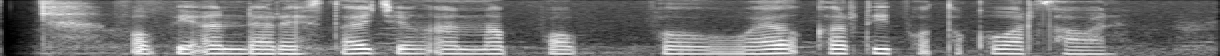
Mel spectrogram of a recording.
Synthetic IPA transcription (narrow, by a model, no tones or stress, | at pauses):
ʔɔ̰piʔandaɾɛst̪ad͡ʒɨŋʔa̰napɔp | əwɛlkɨrdipʰɔ̰t̪ɔkuwart̪ʰawan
